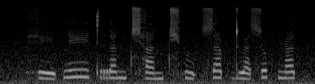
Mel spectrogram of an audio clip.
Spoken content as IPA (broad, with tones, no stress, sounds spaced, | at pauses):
h eː˨˩ p l eː˥˩ t r a˥˩ n t͡ɕʰ a˧ n t͡ɕʰ u˨˩ ʔ s a˥˩ p̚ d u˨˩ a̯ s o˥˩ k̚ ŋ a˦˥ t̚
